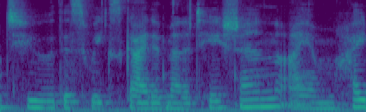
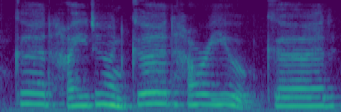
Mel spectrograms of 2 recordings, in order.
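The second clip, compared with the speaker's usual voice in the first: bright, breezy autopilot greeting, pitched higher; mock cheerful small talk; 7 semitones higher, 4 dB louder than usual. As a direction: chirp it like a polite mask hiding the hurt. Fake-cheerful social mask reply.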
